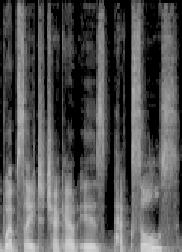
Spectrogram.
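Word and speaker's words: Pexels: to check out is pixels it's like pronounced or it's spelled pixels but instead of an eye it's another E and that's like a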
